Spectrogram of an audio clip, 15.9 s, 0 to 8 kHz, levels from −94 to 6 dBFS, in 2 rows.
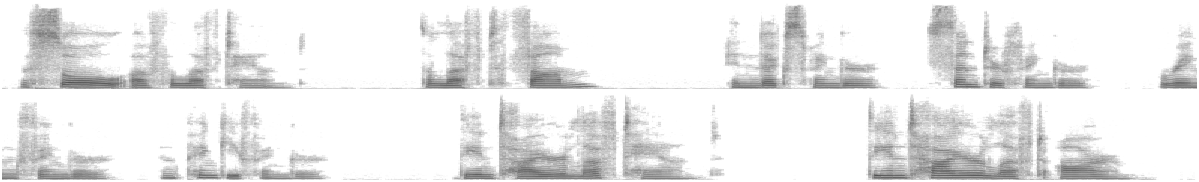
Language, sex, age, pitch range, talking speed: English, female, 30-49, 160-185 Hz, 100 wpm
